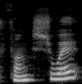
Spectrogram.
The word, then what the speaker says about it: feng shui: I didn't read much about feng shui.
